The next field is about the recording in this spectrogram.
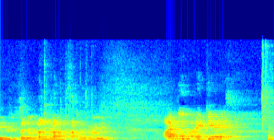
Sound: laughs

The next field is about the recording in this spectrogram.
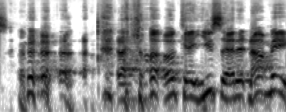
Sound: laughs

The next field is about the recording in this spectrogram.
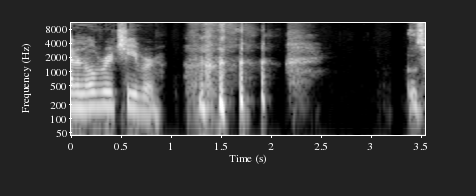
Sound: laughs

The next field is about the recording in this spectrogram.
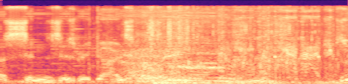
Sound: laughs; slicing noises

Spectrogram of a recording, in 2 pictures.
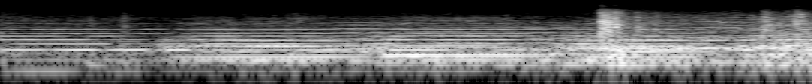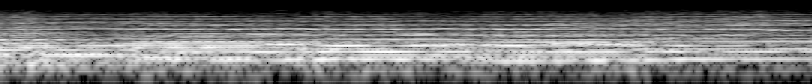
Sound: door thudding

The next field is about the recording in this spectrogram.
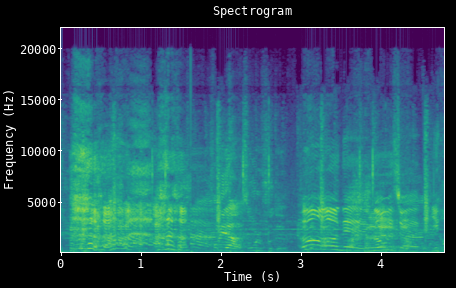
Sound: laughs

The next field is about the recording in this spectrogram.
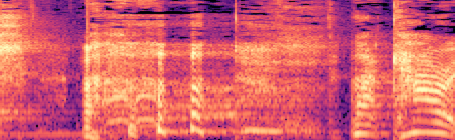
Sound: laughing

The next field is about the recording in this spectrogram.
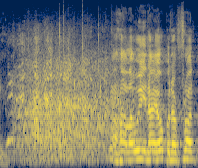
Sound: audience laughing

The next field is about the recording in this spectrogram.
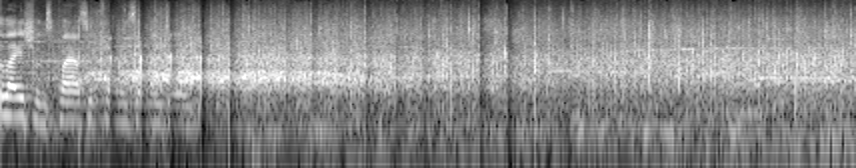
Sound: cheers and applause

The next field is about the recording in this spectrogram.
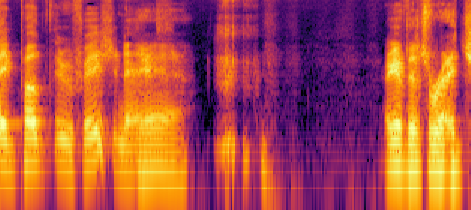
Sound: snickering

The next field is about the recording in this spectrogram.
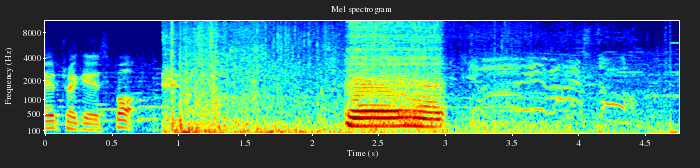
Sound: clay pigeon bursts

